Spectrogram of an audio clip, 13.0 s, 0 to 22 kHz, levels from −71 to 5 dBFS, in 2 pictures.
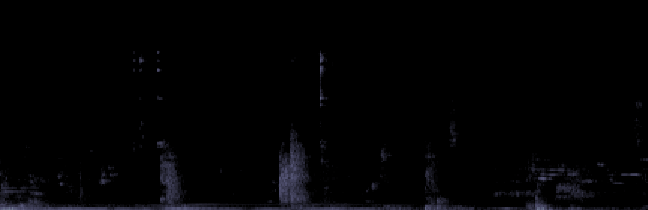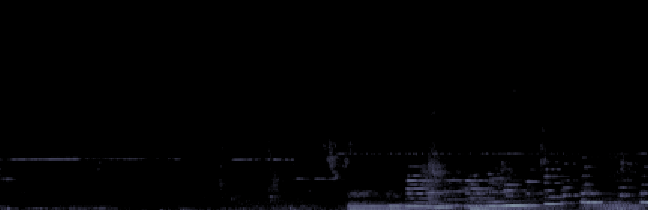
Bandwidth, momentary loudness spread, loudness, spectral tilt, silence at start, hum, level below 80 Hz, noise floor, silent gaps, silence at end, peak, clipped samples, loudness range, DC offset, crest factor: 16 kHz; 21 LU; -42 LUFS; -4.5 dB/octave; 0 s; none; -76 dBFS; -65 dBFS; none; 0 s; -24 dBFS; under 0.1%; 16 LU; under 0.1%; 20 dB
